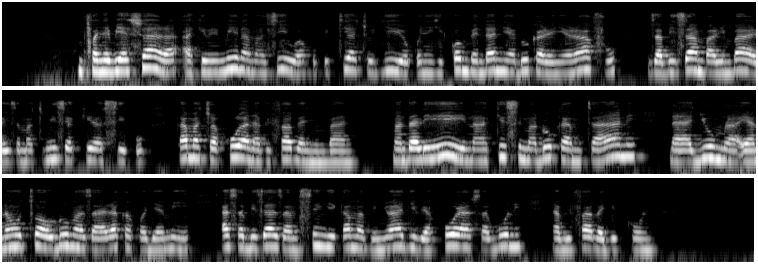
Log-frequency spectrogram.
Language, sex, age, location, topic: Swahili, female, 18-24, Dar es Salaam, finance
